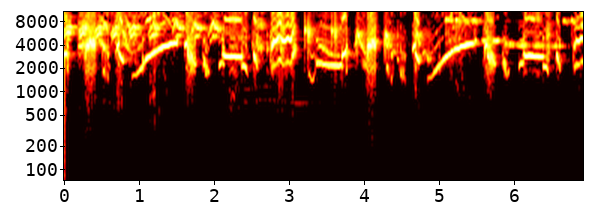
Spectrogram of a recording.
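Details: Female Oriental magpie-robin calling for the male, used as a lure: loud, near-continuous varied phrases with two long rising whistled sweeps, level piping notes and clipped chatter in between.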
